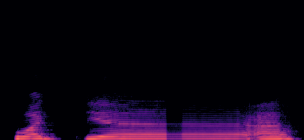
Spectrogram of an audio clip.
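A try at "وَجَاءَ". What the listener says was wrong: wajja nahi. Don't connect wa with jim. Waja'a.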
